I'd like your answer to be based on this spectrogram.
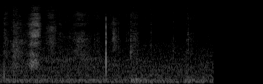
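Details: Harsh, noisy breathing with a loud nasal snort from a sleeping pet; snorting during snoring.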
